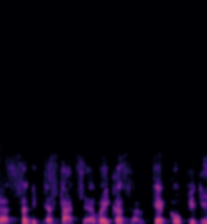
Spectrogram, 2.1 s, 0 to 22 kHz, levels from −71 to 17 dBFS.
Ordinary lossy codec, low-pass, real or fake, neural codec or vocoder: Opus, 24 kbps; 7.2 kHz; real; none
